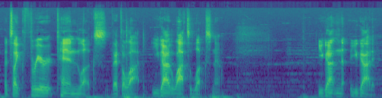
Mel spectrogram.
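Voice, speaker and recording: Faint background music accompanies a young American man's laid-back chess-stream chatter. His voice is fairly low and sharp in tone, his pace slow, and he rambles casually with plenty of fillers.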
